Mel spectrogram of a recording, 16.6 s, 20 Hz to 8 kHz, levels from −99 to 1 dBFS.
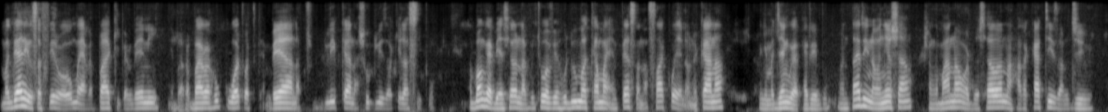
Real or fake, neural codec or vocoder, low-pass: fake; codec, 16 kHz, 2 kbps, X-Codec, HuBERT features, trained on LibriSpeech; 7.2 kHz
